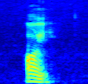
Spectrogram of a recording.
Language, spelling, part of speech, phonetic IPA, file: Polish, oj, interjection, [ɔj], LL-Q809 (pol)-oj.wav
